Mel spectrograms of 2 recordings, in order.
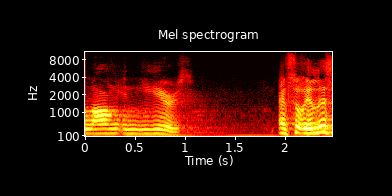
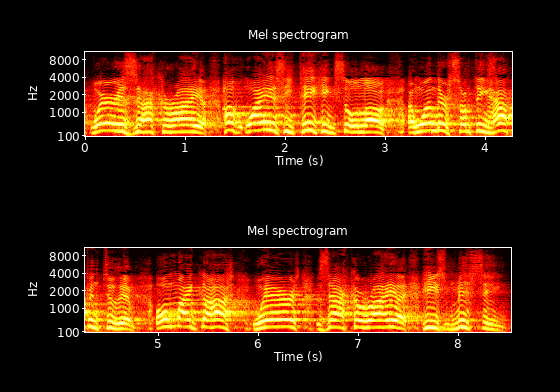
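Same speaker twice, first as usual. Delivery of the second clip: higher-pitched mock fretting; worried crowd; 5 semitones higher than usual. People waiting outside the temple, fretting for Zechariah. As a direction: play an anxious crowd, growing alarmed. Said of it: "the people are outside of the temple and they're waiting".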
